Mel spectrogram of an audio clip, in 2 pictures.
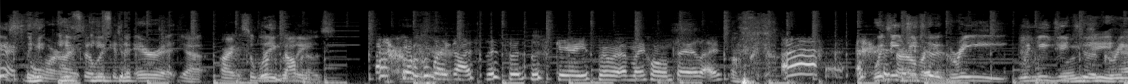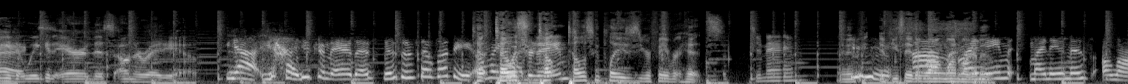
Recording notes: …'s Personal Prank Phone Calls Collection: pizza - salmonella.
